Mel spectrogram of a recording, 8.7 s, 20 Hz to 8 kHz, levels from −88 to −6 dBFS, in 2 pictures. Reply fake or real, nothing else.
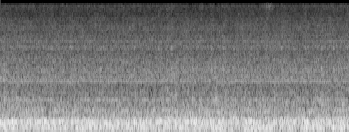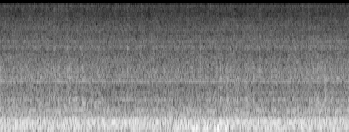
fake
